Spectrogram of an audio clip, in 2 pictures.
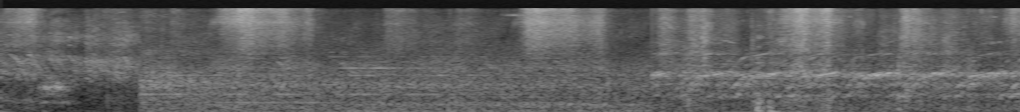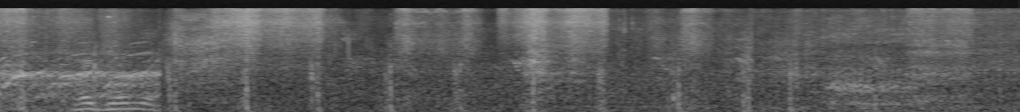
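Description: Faint street ambience with a low traffic hum. A distant wavering siren sounds from about a second in until about six seconds in. A man's voice speaks briefly in the middle and again near the end.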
